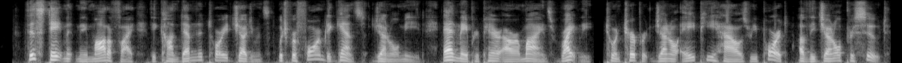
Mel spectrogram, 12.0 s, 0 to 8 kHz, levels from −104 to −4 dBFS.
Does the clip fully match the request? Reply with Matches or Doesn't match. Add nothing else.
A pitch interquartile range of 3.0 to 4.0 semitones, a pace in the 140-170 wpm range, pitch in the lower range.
Doesn't match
